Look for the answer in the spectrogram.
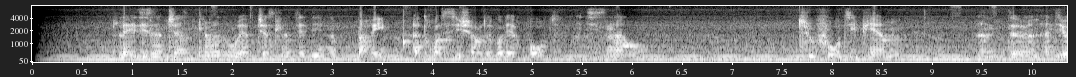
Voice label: airplane english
